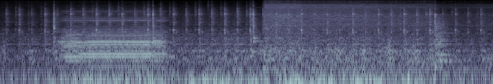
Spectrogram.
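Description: Electric passenger train in the SimRail simulator game pulling away from a station, a loud steady hum with a rising tonal whine and a brief horn-like tone early on, then continuous rolling rail noise.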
